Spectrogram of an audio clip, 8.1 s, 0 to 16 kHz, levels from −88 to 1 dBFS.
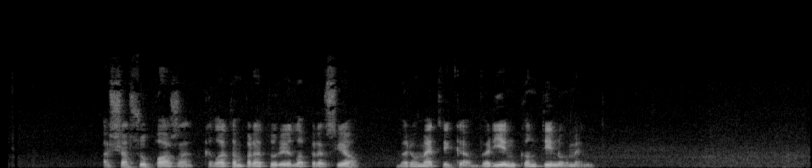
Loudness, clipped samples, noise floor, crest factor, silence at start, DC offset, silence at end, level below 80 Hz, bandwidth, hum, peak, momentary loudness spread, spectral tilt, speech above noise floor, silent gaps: -31 LUFS; under 0.1%; -68 dBFS; 22 dB; 1.05 s; under 0.1%; 2.2 s; -74 dBFS; 10 kHz; none; -12 dBFS; 12 LU; -5.5 dB/octave; 38 dB; none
